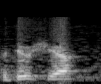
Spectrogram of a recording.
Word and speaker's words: fiducia: We usually pronounce that fiducia, although I suppose if we were literalists, we'd give it a better Latin pronunciation, but we'll just stay with the common way of speaking of it, fiducia or trust.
